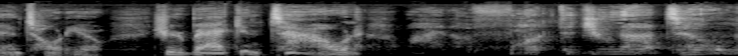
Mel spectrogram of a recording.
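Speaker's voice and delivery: play-acted whispered, breathy, half-voiced yell under breath. Retelling people in passing cars calling out: imitating people screaming. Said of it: "they're all screaming my name".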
